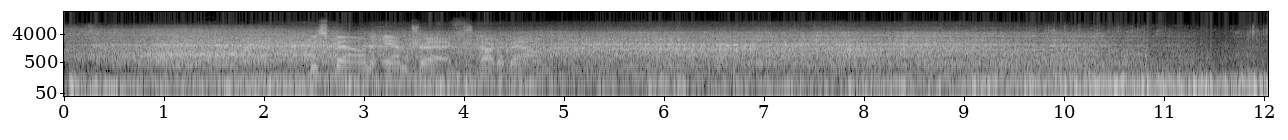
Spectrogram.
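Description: A passenger train rolls past with a steady roar.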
